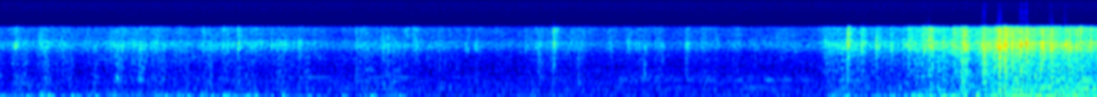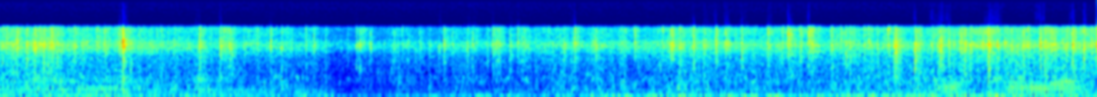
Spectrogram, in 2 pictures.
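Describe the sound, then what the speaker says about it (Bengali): Pigeons coo steadily in a home loft with eggs and chicks, a low throaty murmur that grows fuller and louder midway through, with some faint voice in the background. "এই যে কবুতর সব"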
